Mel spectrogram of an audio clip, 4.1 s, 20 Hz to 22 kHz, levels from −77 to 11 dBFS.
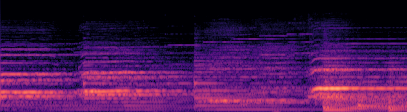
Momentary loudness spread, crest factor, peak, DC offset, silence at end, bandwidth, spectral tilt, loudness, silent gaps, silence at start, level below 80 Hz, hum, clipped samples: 19 LU; 18 dB; 0 dBFS; under 0.1%; 0 s; 11.5 kHz; -5.5 dB/octave; -17 LUFS; none; 0 s; -54 dBFS; none; under 0.1%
